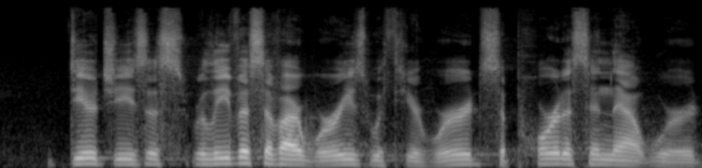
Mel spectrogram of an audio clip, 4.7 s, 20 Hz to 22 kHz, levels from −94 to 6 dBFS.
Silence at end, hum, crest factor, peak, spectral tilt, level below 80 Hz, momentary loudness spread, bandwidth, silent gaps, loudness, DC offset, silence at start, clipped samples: 0 s; none; 22 dB; -6 dBFS; -4.5 dB/octave; -72 dBFS; 11 LU; 18 kHz; none; -28 LUFS; under 0.1%; 0.45 s; under 0.1%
